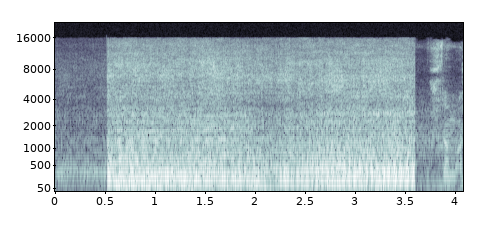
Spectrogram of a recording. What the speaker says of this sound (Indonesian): Ini moge-moge kayak Kawasaki 1400cc. Mereka kencang konvoi terus ya.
